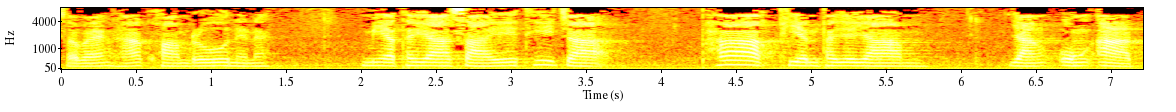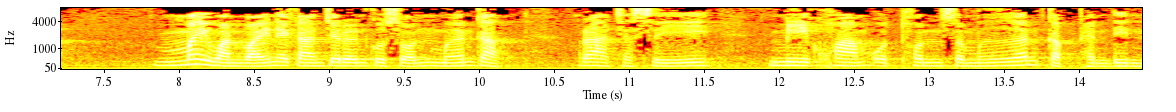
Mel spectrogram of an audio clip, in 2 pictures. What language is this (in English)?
Thai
